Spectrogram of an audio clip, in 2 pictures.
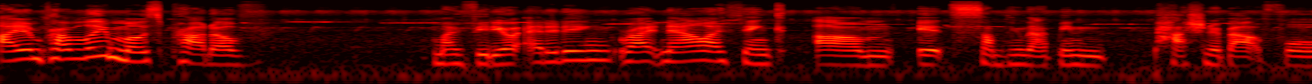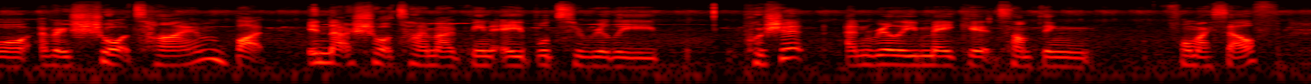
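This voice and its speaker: A woman's voice: fairly low pitch, brisk, sharp tone, slight background noise. A woman, chatting casually as a reality show contestant, upbeat with lots of fillers and restarts. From Australia. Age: 20s. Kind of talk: casual interview answers.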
